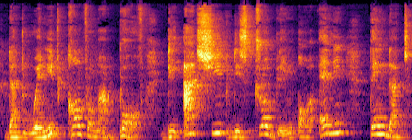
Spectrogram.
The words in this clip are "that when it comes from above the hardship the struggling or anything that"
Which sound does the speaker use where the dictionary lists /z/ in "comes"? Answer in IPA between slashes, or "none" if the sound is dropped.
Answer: none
